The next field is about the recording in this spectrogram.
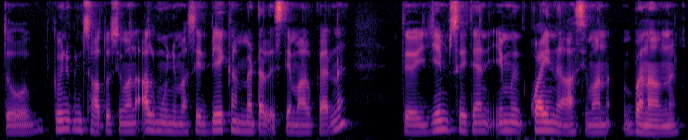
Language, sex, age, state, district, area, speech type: Kashmiri, male, 45-60, Jammu and Kashmir, Ganderbal, urban, spontaneous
